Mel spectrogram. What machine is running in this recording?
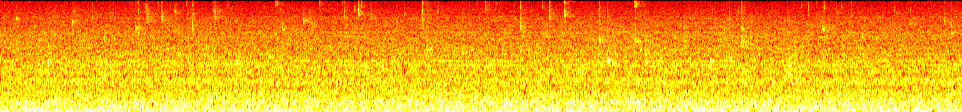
pump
